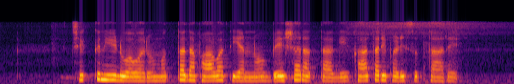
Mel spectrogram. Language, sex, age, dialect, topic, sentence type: Kannada, female, 31-35, Coastal/Dakshin, banking, statement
